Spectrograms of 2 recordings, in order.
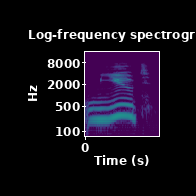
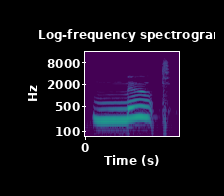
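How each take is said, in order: First: The word begins with a 'myoo' sound. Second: The word begins with a plain 'moo' sound. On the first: The speaker calls it wrong. "not mute point" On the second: The speaker calls it right. "It's moot"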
